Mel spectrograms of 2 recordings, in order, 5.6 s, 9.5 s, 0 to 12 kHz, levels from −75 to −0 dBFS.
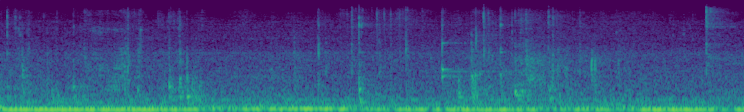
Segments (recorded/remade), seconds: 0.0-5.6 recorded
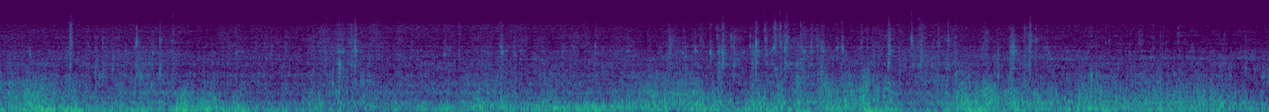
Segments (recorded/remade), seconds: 0.0-8.3 remade; 8.3-9.5 recorded

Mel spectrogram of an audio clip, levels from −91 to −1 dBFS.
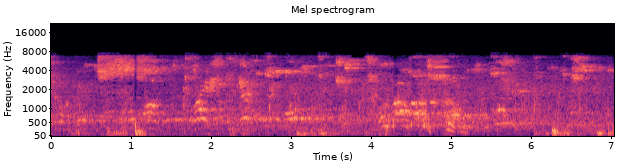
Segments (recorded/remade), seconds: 0.0-3.8 remade; 3.8-5.5 recorded; 5.5-5.9 remade; 5.9-6.5 recorded; 6.5-7.0 remade

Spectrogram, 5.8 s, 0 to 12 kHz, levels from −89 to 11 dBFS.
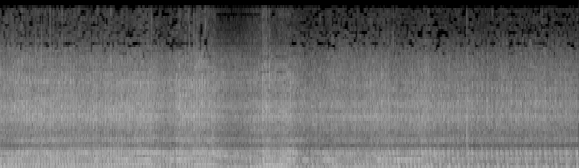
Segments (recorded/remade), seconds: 0.0-2.1 recorded; 2.1-2.9 remade; 2.9-5.8 recorded

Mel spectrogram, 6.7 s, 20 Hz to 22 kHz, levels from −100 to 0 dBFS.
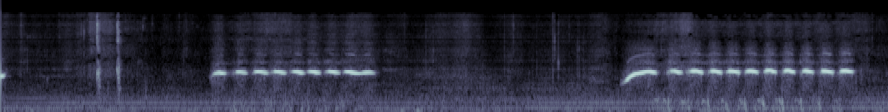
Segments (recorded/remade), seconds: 0.0-0.6 remade; 0.6-2.3 recorded; 2.3-4.5 remade; 4.5-6.7 recorded

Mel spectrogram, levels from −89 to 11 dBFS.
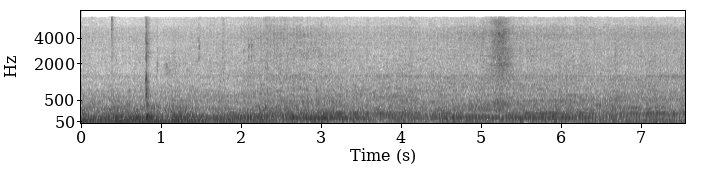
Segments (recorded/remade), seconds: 0.0-0.7 recorded; 0.7-1.3 remade; 1.3-7.6 recorded

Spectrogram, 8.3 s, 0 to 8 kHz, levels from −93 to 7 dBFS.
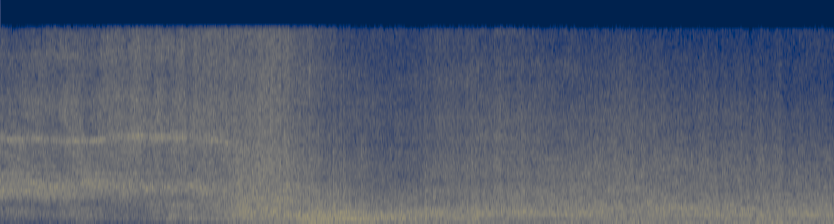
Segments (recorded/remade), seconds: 0.0-2.8 recorded; 2.8-5.8 remade; 5.8-8.3 recorded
